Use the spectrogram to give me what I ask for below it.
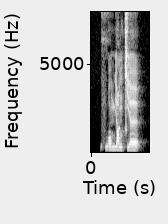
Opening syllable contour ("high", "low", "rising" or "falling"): high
